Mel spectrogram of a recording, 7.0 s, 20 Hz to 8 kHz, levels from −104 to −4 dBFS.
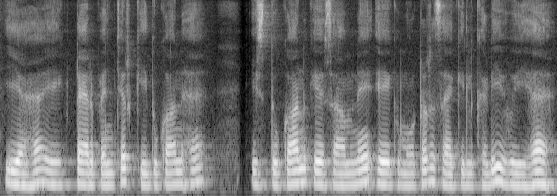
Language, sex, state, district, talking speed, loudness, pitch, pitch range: Hindi, male, Uttar Pradesh, Saharanpur, 140 wpm, -18 LUFS, 140 Hz, 135-150 Hz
